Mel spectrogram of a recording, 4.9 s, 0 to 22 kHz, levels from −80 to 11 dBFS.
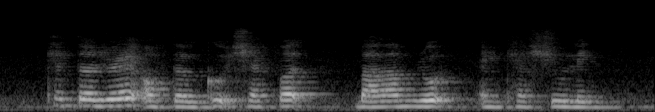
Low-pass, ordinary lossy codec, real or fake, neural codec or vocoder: none; none; real; none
